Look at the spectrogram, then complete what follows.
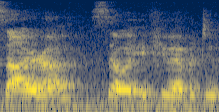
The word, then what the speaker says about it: Syerah: allow me to welcome sarah good evening everybody i actually see some familiar faces though we've got some thai institute alumni here as well um my name is pronounced saira so if you ever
